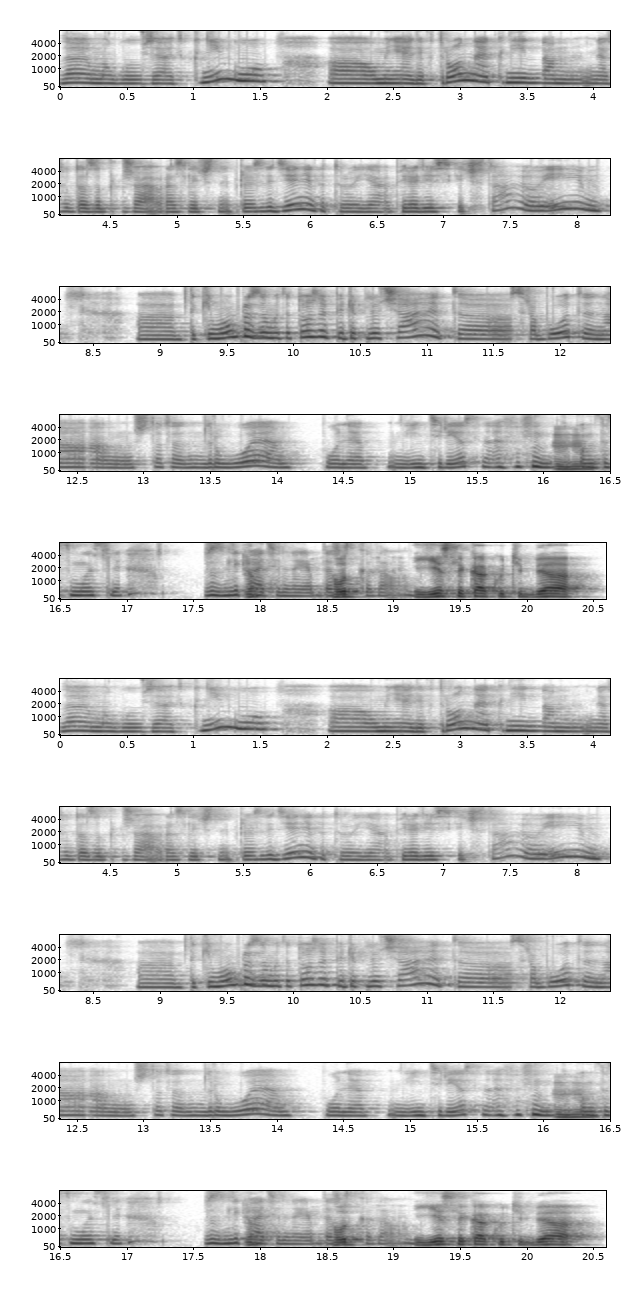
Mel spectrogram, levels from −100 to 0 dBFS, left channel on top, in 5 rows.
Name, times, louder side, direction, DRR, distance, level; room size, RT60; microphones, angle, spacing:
voice 1, 0.0-17.3 17.6-19.2, left 2 dB, 30° left, 12 dB, 0.9 m, -33 dB
voice 2, 16.1-16.4 17.9-18.0 18.5-18.8 19.2-20.3, left 3 dB, 55° left, 13 dB, 1.2 m, -25 dB
16.0 x 12.5 x 6.3 m, 0.44 s
head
